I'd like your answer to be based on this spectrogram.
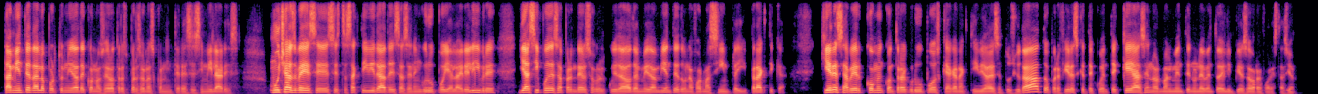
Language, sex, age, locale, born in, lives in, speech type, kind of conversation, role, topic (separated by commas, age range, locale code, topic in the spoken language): Spanish, male, 30-34, es-MX, Mexico, Mexico, read, expert-assistant, expert, ¿Qué beneficios trae el voluntariado a la comunidad?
